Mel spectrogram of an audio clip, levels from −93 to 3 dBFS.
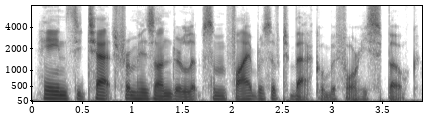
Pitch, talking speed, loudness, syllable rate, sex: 90 Hz, 185 wpm, -22 LUFS, 6.1 syllables/s, male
